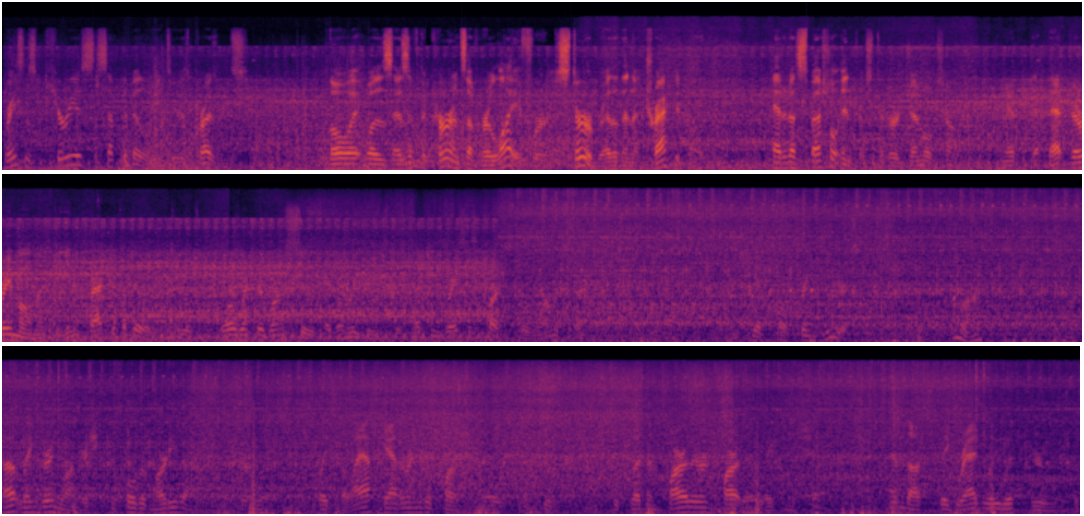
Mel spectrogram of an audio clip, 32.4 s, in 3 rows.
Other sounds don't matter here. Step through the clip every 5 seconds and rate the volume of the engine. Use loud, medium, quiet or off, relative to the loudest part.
medium, loud, loud, loud, medium, medium, medium.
